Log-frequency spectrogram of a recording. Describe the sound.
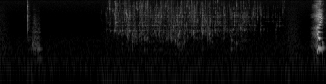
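Sake poured into a cup: a faint trickling stream lasting a few seconds, preceded by a brief tap and followed by a sharp, louder burst at the end.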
